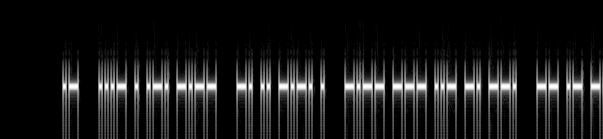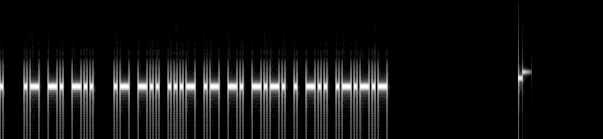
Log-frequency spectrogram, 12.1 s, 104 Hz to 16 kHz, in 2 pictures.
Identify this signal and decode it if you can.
Morse code, heard as a keyed tone, about 38 wpm, 700 Hz. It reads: A VERY NICE YOUNG MAN AND ADVANCED.
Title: Sentences from Top 1200 Words 40wpm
